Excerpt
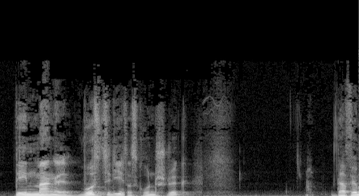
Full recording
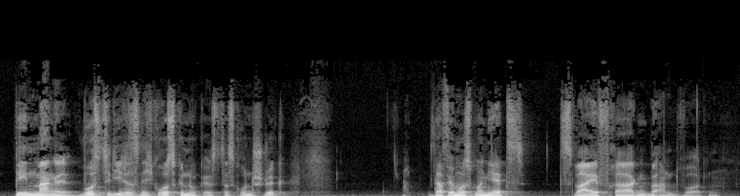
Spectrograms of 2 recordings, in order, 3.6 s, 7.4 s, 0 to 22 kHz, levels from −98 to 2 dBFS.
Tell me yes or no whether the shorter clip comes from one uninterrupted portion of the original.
no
